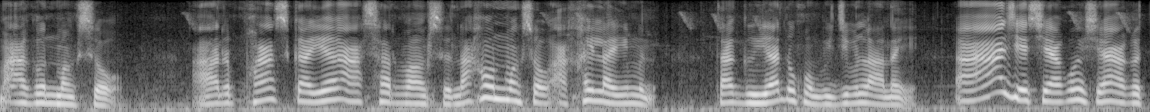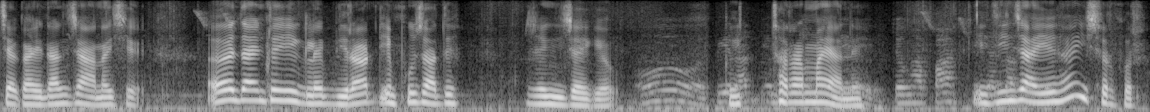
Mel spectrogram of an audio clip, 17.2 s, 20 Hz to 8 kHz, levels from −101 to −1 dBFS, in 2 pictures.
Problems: constant background noise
